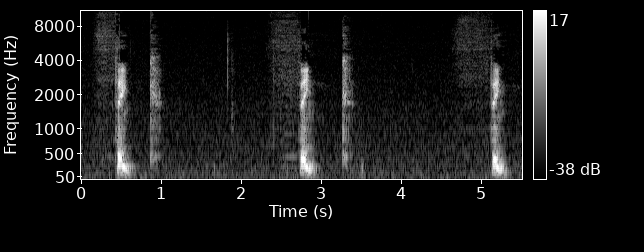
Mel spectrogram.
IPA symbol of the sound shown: θ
